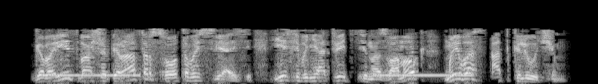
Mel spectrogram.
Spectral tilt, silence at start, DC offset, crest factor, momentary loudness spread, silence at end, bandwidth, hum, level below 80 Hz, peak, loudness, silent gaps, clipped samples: -3.5 dB/octave; 0.35 s; under 0.1%; 10 dB; 5 LU; 0.35 s; 5.4 kHz; none; -46 dBFS; 0 dBFS; -9 LUFS; none; 0.9%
